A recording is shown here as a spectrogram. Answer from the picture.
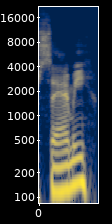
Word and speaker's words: SAME: the same fortis actually i think it's called sami isn't it or something or sammy sammy i believe that's how they actually like pronounce it over in europe there but uh at least in american english everyone that would be pronounced same uh same fortis 190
